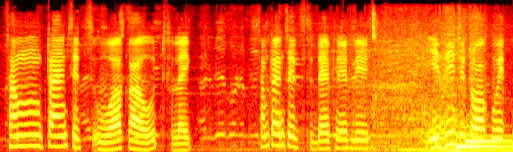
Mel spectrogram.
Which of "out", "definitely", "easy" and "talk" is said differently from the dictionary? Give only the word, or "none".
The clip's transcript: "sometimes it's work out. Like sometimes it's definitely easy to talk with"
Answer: definitely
